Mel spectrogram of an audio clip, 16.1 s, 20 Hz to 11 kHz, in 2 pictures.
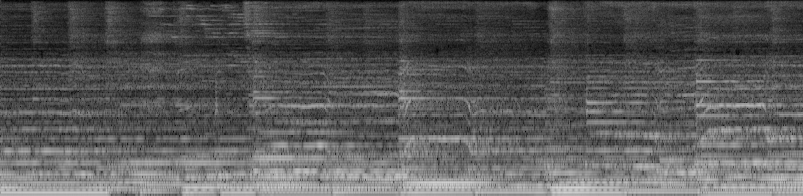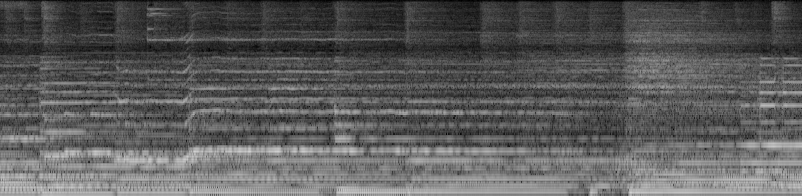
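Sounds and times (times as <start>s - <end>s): live band with strings: 0.0s - 16.0s
woman singing into a microphone: 2.5s - 13.8s.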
